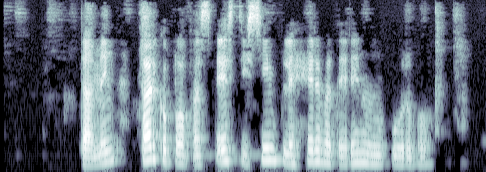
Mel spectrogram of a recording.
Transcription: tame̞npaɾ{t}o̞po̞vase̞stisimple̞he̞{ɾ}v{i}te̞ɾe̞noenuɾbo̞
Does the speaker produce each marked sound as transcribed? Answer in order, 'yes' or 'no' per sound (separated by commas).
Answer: no, yes, no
